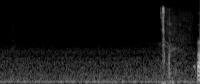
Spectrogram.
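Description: Quiet room tone with a low steady hum, broken once near the end by a single sharp click.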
